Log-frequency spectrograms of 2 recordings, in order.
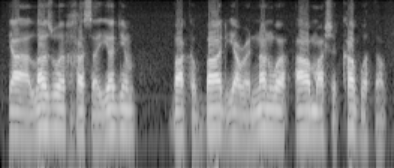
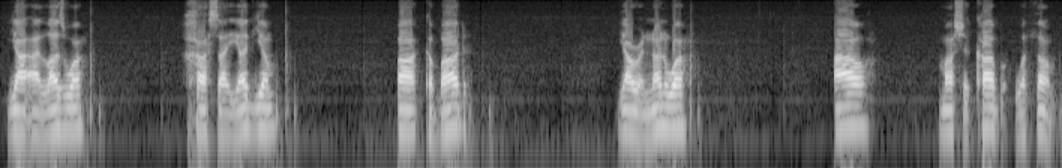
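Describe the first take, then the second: First: The phrase is said at a faster pace. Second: The phrase is said at a slower pace.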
